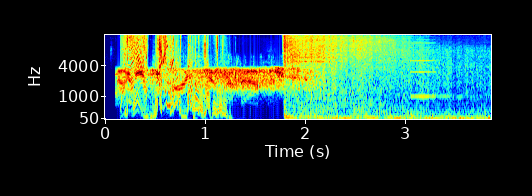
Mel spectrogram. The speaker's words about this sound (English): Um, well, I took the uh, I took the audio from the Xbox and PlayStation teasers when those came out, and I don't. It's probably too fast for you to hear, but I'm gonna play it anyway.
